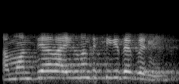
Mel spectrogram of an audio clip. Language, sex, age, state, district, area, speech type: Odia, female, 30-45, Odisha, Nayagarh, rural, conversation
